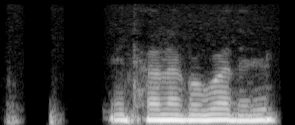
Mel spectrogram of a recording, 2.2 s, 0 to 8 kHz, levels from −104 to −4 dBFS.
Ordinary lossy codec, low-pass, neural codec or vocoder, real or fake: AAC, 48 kbps; 7.2 kHz; vocoder, 44.1 kHz, 128 mel bands every 256 samples, BigVGAN v2; fake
